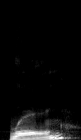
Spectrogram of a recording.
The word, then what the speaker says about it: wrong: Sometimes you'll find words that begin with WR. In this case, pretend it is just an R. That W is silent.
